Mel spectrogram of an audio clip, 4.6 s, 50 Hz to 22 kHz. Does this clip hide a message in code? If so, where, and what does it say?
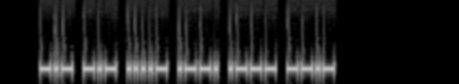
Yes: Morse code from 0.4 to 3.3 s, heard as a keyed tone, about 33 wpm, 700 Hz. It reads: KK4PJQ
